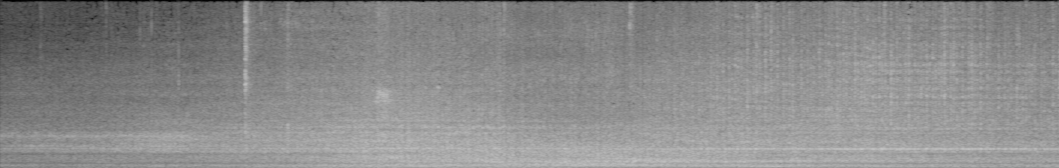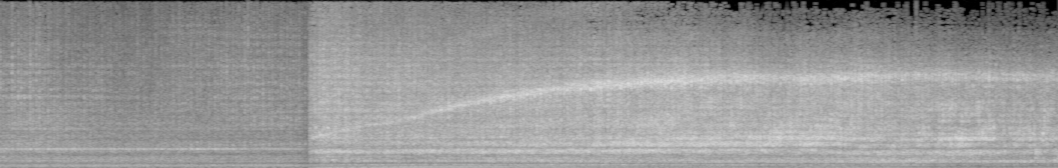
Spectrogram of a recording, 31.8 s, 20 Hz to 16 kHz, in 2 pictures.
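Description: Class 37 diesel locomotive's engine running as it approaches and passes, growing louder over the first few seconds and then holding. After an abrupt cut about two-thirds of the way in, the engine sounds closer and steadier, with a high whine that rises and then holds.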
